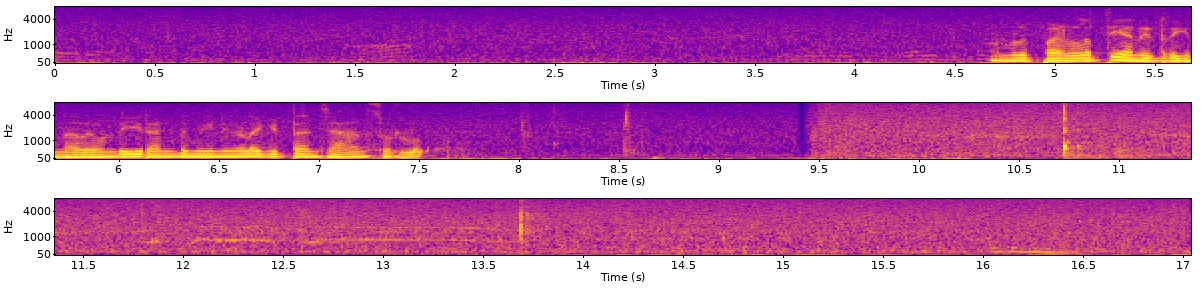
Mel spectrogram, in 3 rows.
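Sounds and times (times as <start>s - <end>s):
water hissing: 9.4s - 17.0s.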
